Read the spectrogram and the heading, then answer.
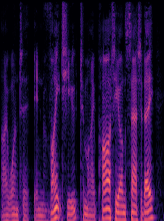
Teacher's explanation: invite is a verb with the stress falling on the second syllable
